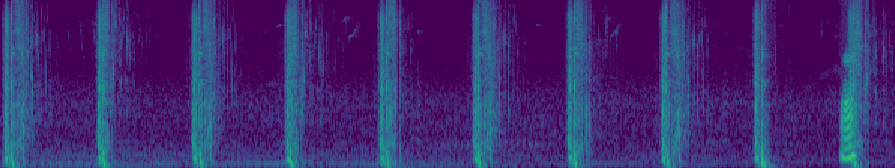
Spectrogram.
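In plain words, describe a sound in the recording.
A pickaxe strikes repeatedly at a steady pace, each blow a sharp thud.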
